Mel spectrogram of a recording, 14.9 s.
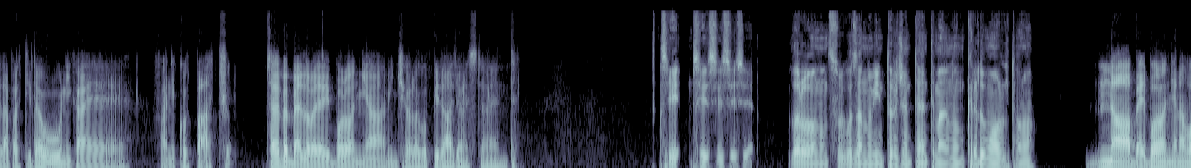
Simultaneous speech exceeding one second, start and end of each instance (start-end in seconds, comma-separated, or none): none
